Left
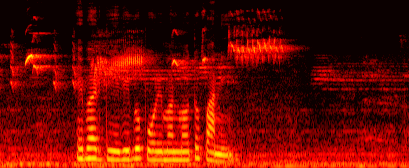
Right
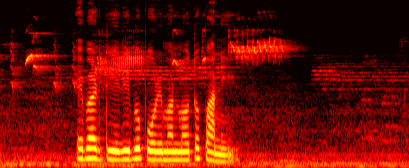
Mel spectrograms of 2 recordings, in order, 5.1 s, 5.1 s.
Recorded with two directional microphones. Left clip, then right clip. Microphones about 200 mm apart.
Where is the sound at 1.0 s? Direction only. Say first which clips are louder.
Right 8 dB; 15° right (ahead or behind).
